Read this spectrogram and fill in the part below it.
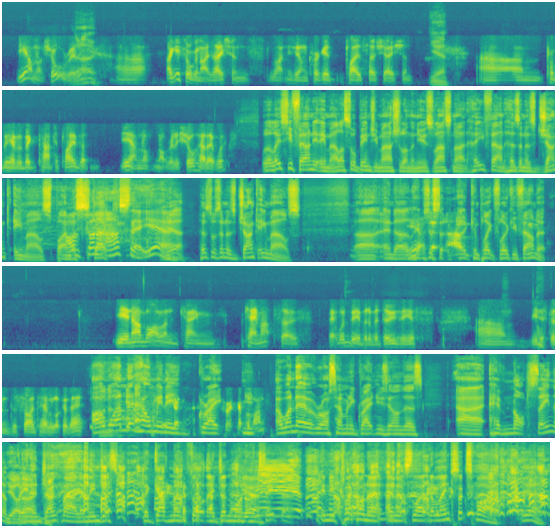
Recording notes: joins us on the phone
